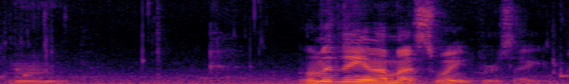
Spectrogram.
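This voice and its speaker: Streamer, male, put-on Southern drawl, rambling frustrated live commentary at home, mid-pitched, background noise. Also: very animated, brisk. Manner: rambling, thinking aloud, frustrated. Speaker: gaming streamer.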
